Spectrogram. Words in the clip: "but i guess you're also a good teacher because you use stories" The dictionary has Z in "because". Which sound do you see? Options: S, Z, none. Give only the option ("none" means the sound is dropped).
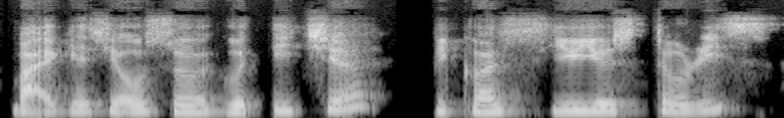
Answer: S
